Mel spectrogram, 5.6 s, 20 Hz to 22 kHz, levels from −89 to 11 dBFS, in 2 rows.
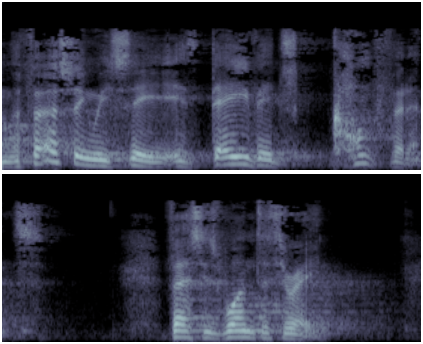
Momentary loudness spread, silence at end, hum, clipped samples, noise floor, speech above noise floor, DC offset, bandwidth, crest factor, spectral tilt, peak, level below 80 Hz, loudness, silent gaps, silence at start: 11 LU; 0.45 s; none; under 0.1%; -67 dBFS; 41 dB; under 0.1%; 11.5 kHz; 20 dB; -3.5 dB/octave; -6 dBFS; -74 dBFS; -26 LUFS; none; 0 s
